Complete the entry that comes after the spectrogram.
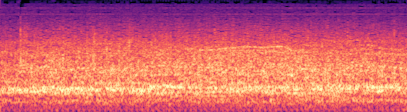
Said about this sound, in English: This crowd really urging the Saints on this afternoon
